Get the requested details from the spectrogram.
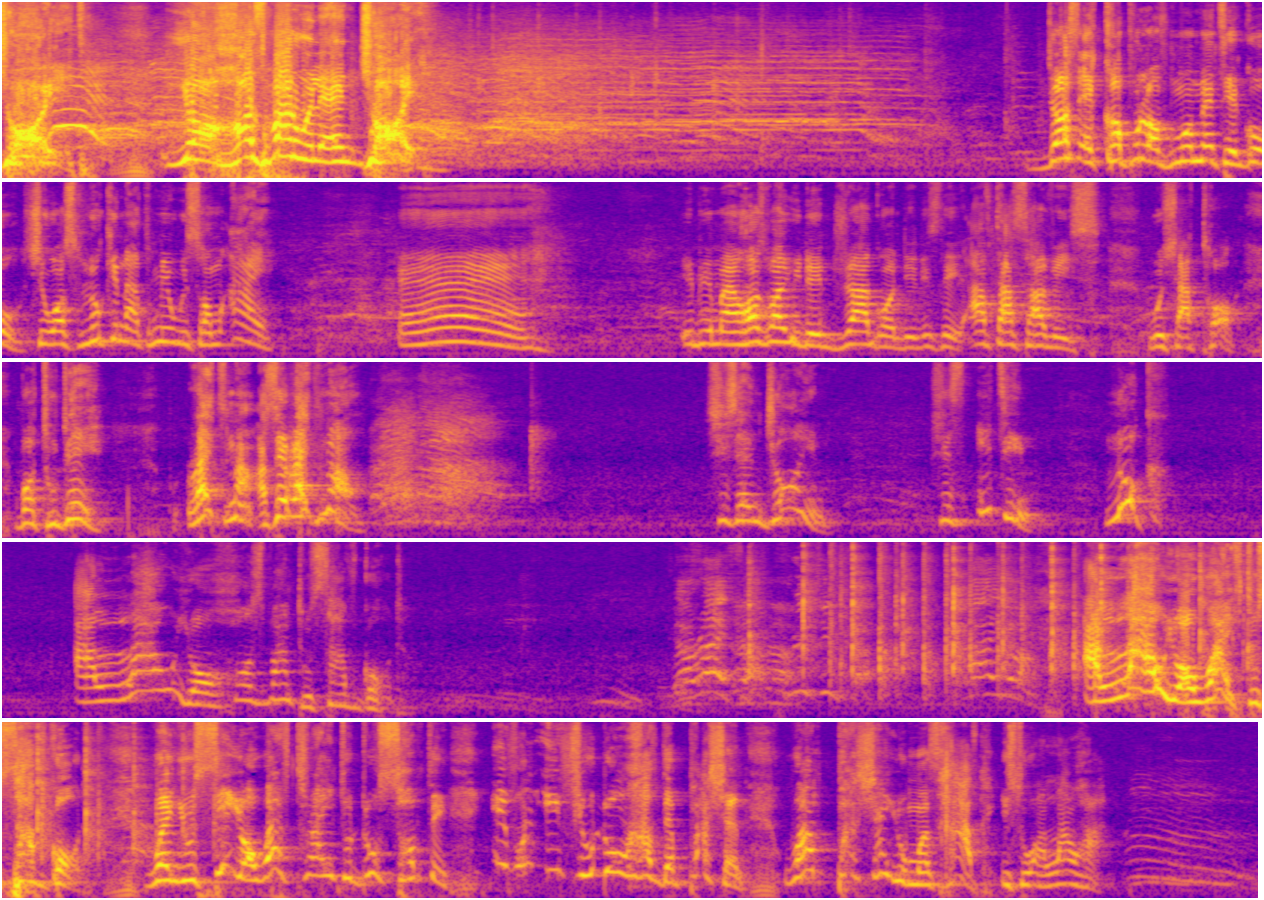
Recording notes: at The Greater Works International Convention (GWIC) | Day 4 Evening Session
